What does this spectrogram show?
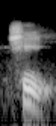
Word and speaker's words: Qi: The pinyin system, when starting with the Q, the pronunciation is CH.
